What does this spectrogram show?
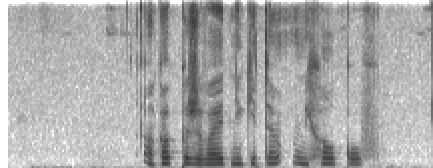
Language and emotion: Russian, neutral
